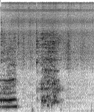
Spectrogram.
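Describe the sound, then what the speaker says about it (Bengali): Vegetables for noodles fry in a pan as they are stirred, making a short burst of close sizzle and scraping with a brief voice at the start. "তো দেখো, সবজিটা আমার ভাজা হয়ে গেছে।"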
